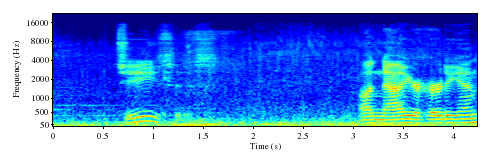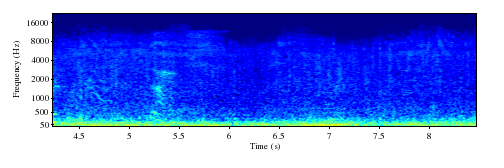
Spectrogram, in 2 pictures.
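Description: Wind blows steadily in a snowstorm.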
